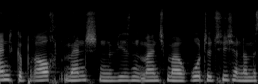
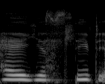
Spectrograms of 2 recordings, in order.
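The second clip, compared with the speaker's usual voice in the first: gentle, meek, mild, sweet-natured delivery; 3 semitones higher, 3 dB louder than usual. Showing the voice the speaker automatically slips into for videos, gentle, meek voice. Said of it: "ich komme dann schon in so eine sanftmütige Stimme. Also so".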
